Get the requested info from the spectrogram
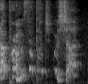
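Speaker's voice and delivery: high, soft, choked-up retelling; small high voice on the edge of tears; imitated tearful voice. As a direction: imitate a friend crying in relief and shock. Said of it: "and she's crying".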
